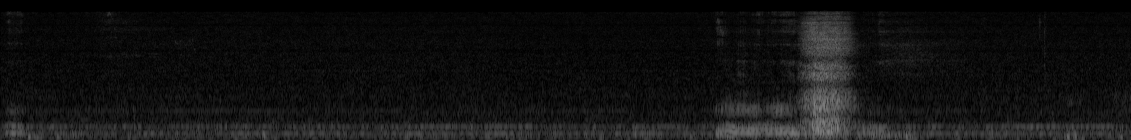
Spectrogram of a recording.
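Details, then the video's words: Yorkshire Terrier Chewie snoring while asleep, recorded last year: quiet, steady breathing noise, then one loud rasping snore with a buzzy, layered onset that swells into a harsh, noisy burst before fading, over a constant low electrical hum. "My dog snoring"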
